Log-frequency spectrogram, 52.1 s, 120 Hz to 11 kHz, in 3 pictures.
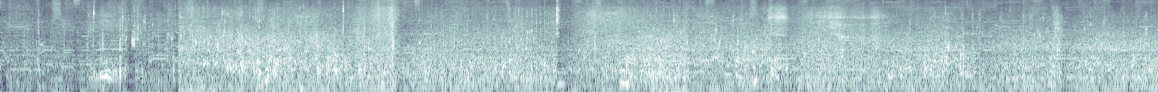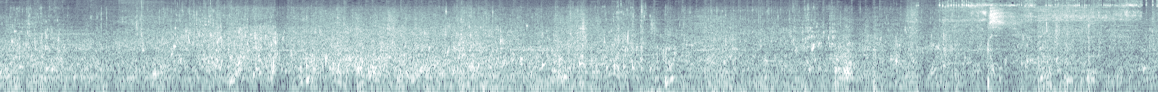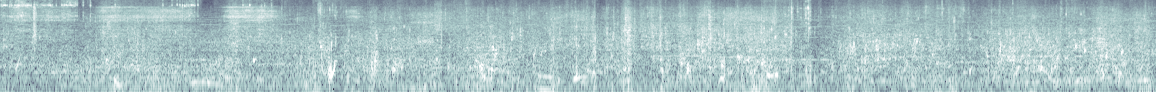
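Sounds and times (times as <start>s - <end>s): steady background noise: 0.0s - 52.0s
spinning reel gears turning: 31.0s - 39.0s.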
